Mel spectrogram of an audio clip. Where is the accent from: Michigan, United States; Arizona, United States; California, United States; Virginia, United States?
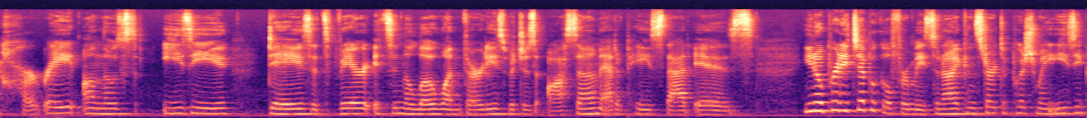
Michigan, United States; a beach town on Lake; moved away; I grew up in a beach town on Lake Michigan, and Chicago is basically as close as Detroit was for us.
